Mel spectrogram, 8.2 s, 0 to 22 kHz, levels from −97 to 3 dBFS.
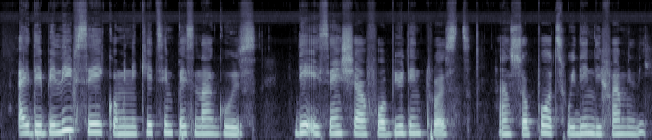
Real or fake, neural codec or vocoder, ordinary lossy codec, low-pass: real; none; none; none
